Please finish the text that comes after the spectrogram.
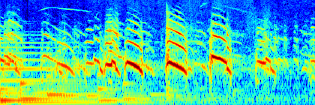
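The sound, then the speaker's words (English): A gull calls repeatedly, about eight harsh, downward-slurring cries in quick succession, the middle ones loudest, over a soft, steady low tone. “Look at that gull drifting across the sky.”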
